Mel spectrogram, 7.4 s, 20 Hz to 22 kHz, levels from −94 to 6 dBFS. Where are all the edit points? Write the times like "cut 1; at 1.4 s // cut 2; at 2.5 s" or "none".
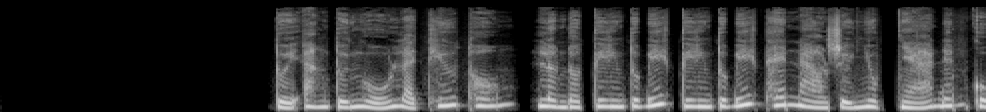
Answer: cut 1; at 3.9 s // cut 2; at 5.0 s // cut 3; at 6.2 s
